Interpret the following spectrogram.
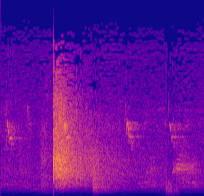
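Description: A distant shell explosion about a second in, a sudden heavy blast whose rumble rolls away over more than a second, followed by two fainter thuds.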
